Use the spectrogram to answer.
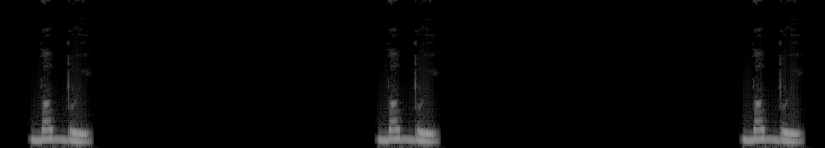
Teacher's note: the O is not actually a long O, but because it is the unaccented syllable in this word, it is shortened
